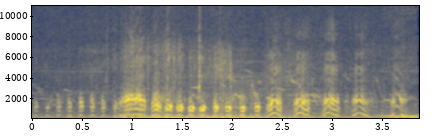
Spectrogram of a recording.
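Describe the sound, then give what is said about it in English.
Booming mating calls of wild chickens that puff out orange air sacs on their necks: a dense chorus of many repeated hooting and cackling calls overlapping throughout, ending with one long, even tone. “So that sound was the mating call? Yeah, so the booming is, you know,”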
